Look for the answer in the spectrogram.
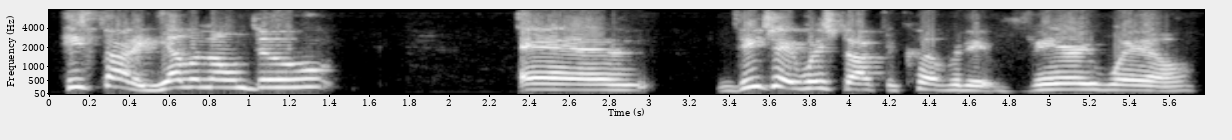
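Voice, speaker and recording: A woman's voice: medium pitch, measured pace. Emphatic woman on a dull lo-fi call. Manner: emphatic, animated storytelling. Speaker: panel guest. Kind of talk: casual live-stream chat.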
